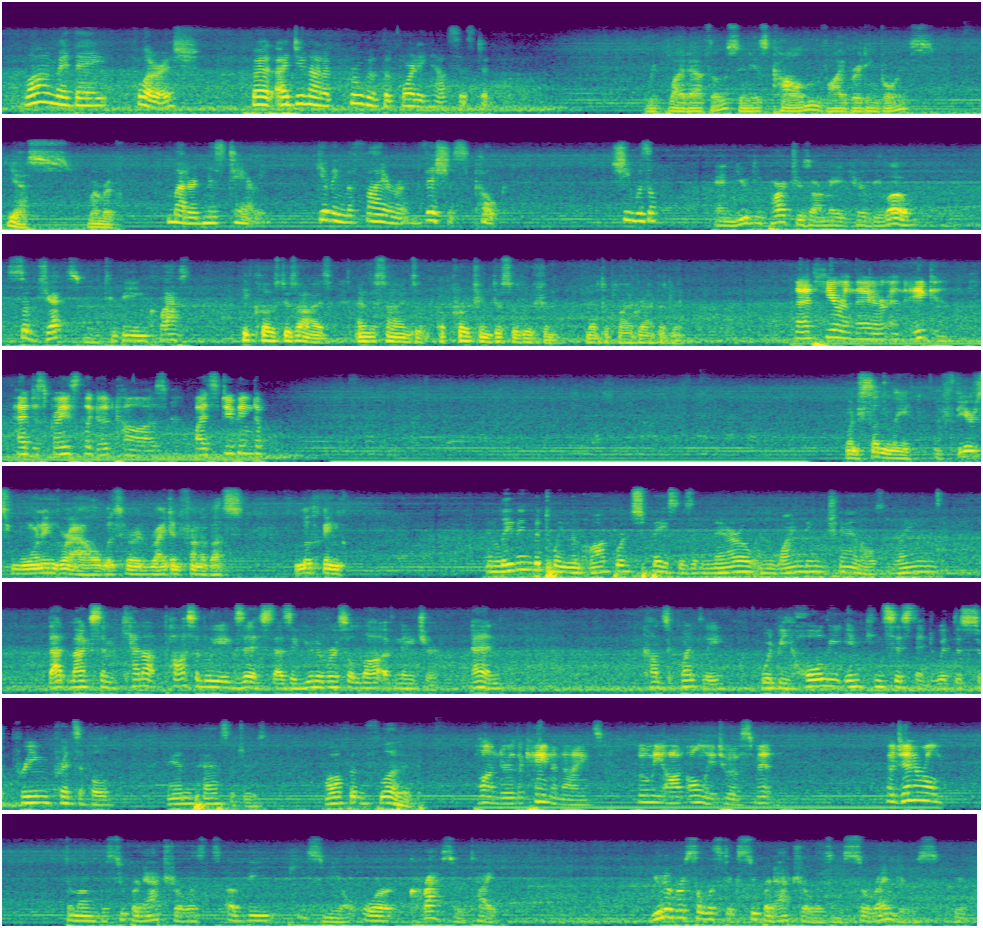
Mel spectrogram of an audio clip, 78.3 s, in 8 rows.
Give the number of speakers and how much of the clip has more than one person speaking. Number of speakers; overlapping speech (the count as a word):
ten, no overlap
